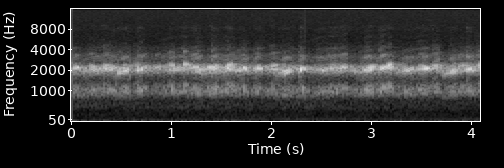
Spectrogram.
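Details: Massed croaking of frogs in a spring wetland, captured live: a thick, ringing chorus of trilled calls overlapping without pause, plus a low faint hum underneath.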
